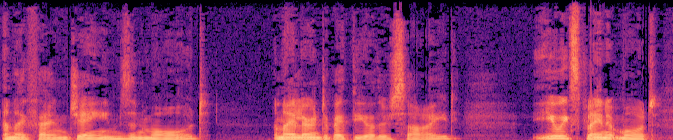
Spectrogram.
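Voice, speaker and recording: Actress as low-voiced grieving Irish mother. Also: darkish tone, no room sound, studio quality, close to an everyday voice. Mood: sombre, resolute. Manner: measured, haunted storytelling. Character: grieving mother recounting her daughter's haunting death. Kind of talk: audio drama monologue.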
